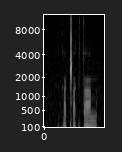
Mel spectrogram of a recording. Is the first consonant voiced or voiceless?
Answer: voiceless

